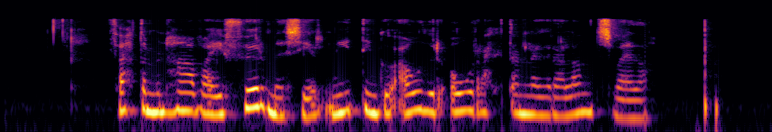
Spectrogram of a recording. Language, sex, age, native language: Icelandic, female, 20-29, Icelandic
